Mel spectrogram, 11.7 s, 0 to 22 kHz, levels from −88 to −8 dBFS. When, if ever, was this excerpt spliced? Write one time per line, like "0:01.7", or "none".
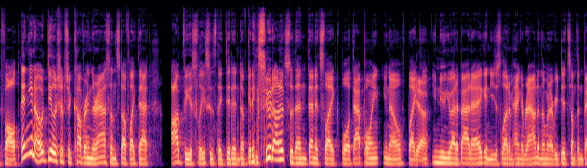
0:05.7

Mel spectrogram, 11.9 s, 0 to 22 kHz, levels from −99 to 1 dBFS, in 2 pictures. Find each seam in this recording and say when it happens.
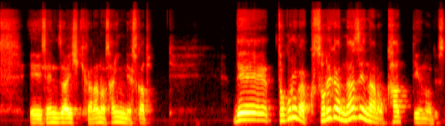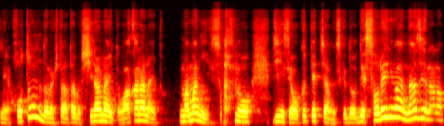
0:02.9

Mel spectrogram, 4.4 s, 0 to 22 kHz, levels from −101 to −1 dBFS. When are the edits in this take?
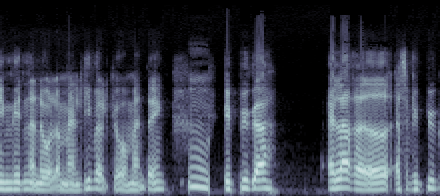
0:02.1

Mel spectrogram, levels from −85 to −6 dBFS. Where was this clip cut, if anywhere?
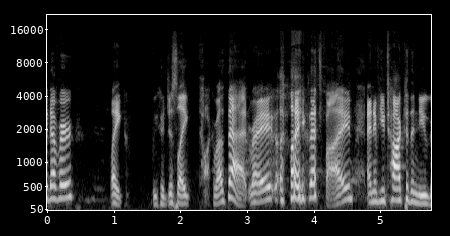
0:04.8

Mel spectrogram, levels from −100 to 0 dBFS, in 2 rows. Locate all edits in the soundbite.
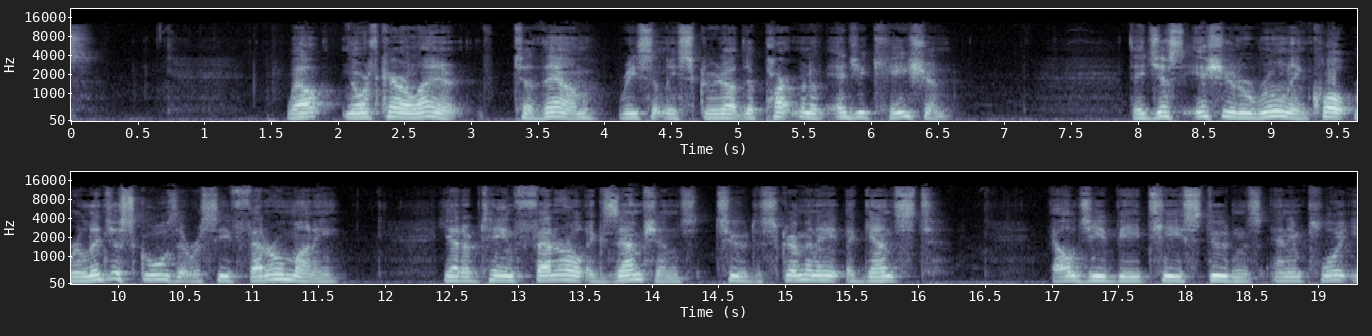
0:05.0

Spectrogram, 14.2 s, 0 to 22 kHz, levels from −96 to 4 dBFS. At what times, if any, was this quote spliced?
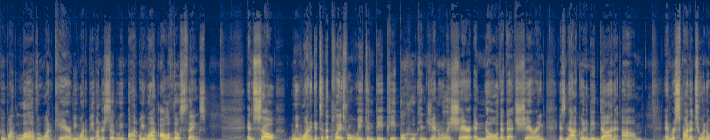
0:01.4

